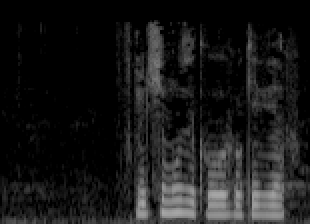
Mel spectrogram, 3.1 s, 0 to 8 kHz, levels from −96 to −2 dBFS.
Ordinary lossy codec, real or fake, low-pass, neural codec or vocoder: MP3, 24 kbps; real; 7.2 kHz; none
